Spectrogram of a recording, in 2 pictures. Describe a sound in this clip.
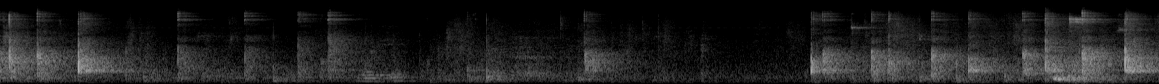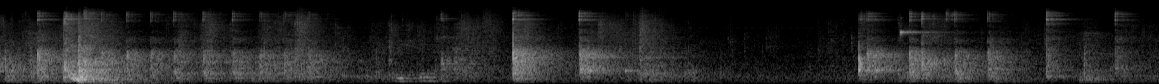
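A table tennis ball clicks sharply back and forth off bats and the table in a large echoing hall.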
